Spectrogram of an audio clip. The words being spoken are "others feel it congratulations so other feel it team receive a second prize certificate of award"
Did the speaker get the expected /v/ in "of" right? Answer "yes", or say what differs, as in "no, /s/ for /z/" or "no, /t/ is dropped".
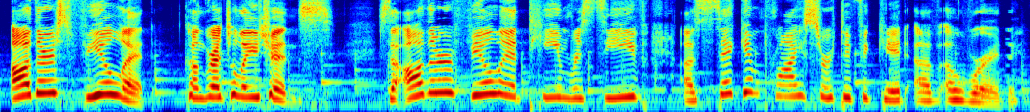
yes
